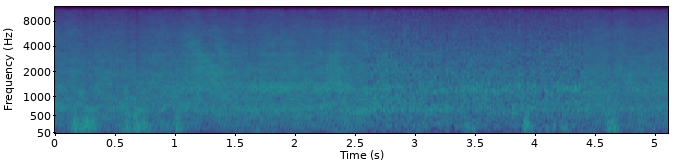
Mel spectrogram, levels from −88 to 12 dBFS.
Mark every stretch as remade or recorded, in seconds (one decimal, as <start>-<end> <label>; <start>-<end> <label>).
0.0-2.6 remade; 2.6-4.4 recorded; 4.4-5.1 remade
